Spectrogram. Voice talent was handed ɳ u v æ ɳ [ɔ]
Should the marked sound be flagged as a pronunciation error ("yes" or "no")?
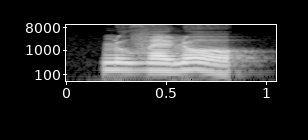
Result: no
